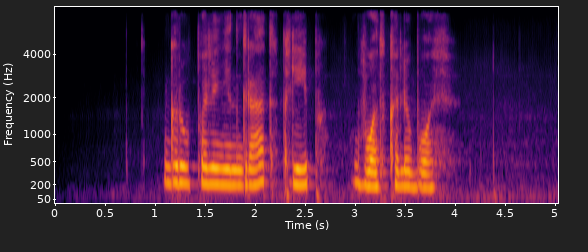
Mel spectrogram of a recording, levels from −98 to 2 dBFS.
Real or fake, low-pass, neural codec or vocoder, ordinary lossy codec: fake; 7.2 kHz; codec, 16 kHz, 4 kbps, X-Codec, HuBERT features, trained on general audio; none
